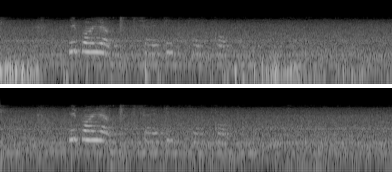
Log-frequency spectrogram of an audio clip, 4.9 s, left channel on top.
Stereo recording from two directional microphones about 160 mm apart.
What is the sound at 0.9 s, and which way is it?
Speech, 40° left (ahead or behind).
